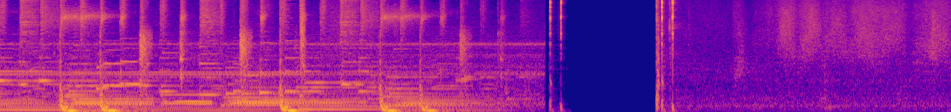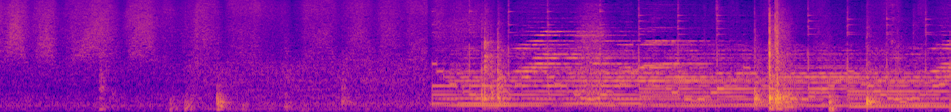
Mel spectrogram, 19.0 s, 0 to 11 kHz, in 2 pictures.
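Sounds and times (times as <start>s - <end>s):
background music: 0.0s - 5.3s, 13.8s - 19.0s
cloth wiping a desktop: 7.2s - 13.9s.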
